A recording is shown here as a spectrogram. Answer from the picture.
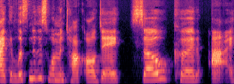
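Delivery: plain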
